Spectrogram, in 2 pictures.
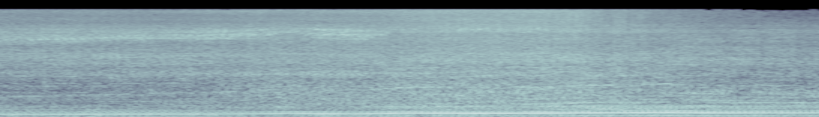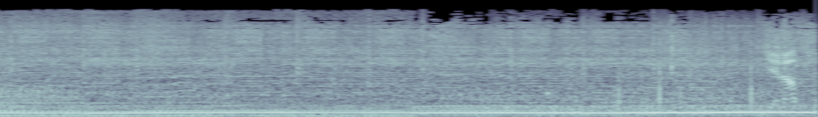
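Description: A Toyota four-wheel drive's diesel engine working hard under heavy throttle, towing a caravan up a soft sand dune. The revs climb over the first few seconds, then hold steady under load.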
